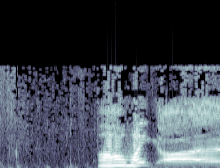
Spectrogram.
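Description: A horse whinnies nearby.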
